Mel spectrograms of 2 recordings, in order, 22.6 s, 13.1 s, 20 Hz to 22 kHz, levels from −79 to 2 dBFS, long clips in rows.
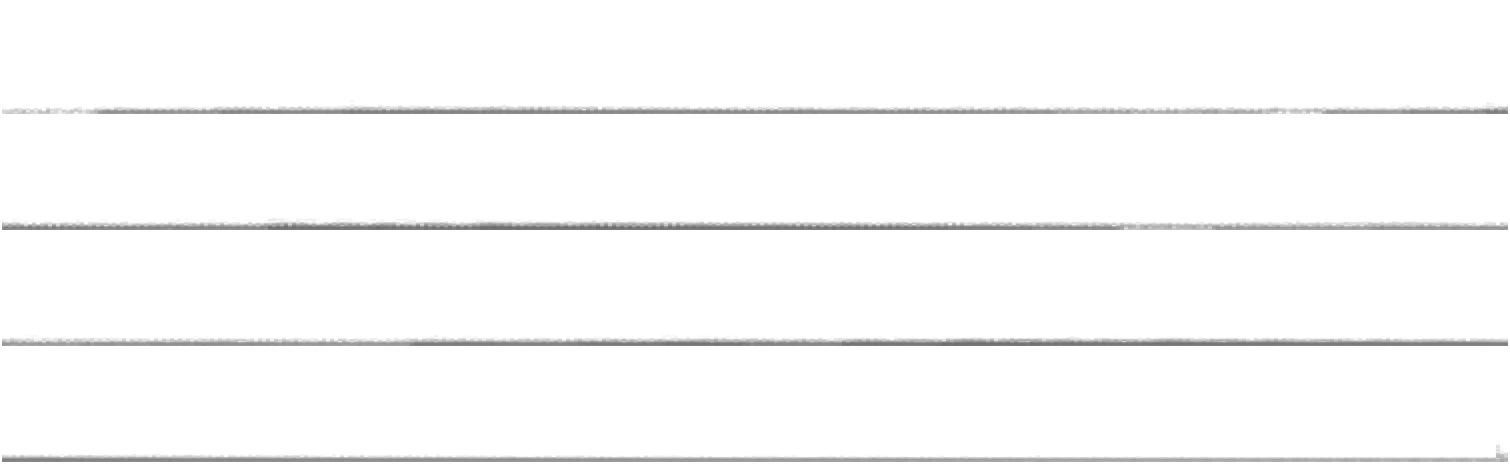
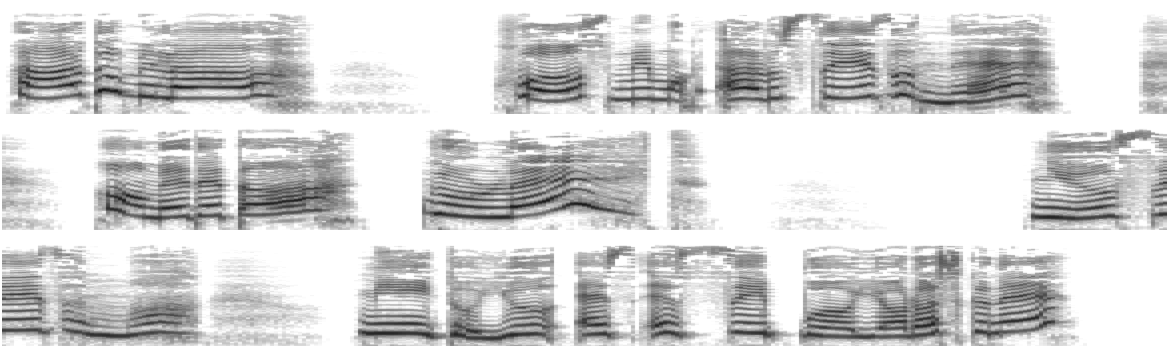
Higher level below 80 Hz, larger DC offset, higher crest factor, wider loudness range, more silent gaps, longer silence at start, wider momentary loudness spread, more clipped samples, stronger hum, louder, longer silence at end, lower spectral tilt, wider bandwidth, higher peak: first, -42 dBFS vs -64 dBFS; neither; about the same, 12 dB vs 14 dB; first, 10 LU vs 4 LU; neither; about the same, 0 s vs 0.05 s; first, 16 LU vs 9 LU; neither; neither; second, -44 LUFS vs -13 LUFS; second, 0 s vs 0.4 s; first, -10 dB/octave vs -0.5 dB/octave; second, 0.6 kHz vs 15.5 kHz; second, -30 dBFS vs 0 dBFS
